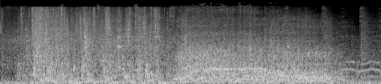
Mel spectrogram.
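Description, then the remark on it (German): A loud, sustained splintering crash as a wooden house door onto a veranda is smashed to pieces, with broad cracking and breaking noise over several seconds and a second burst of debris partway through. “Die Tür schlug hinter ihm zu, um gleich darauf wieder aufzufliegen, in Stücke zerschmettert.”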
